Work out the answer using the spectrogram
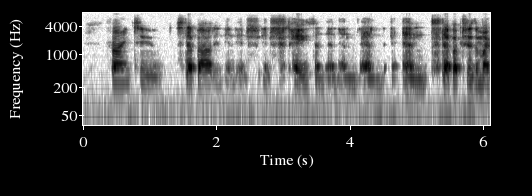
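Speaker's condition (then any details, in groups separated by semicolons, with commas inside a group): Stuttering; stuttering since childhood, not healed; pretty fluent in this conversation, nerves may add to stutter; fluency varies, at times can hardly get words out, stuttered horribly through Coffee Hag show, Mankato; repeated sounds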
